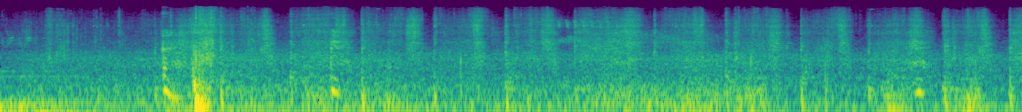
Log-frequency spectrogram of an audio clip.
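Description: Footsteps and shuffling scrape along a wooden walkway.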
